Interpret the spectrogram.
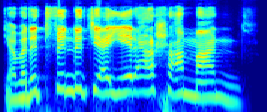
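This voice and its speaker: A woman from Saarland, co-hosting a podcast and chatting casually with dry, relaxed storytelling. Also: high voice, moderate pace, no echo. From Saarland, Germany. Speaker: podcast co-host. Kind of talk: casual chat.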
